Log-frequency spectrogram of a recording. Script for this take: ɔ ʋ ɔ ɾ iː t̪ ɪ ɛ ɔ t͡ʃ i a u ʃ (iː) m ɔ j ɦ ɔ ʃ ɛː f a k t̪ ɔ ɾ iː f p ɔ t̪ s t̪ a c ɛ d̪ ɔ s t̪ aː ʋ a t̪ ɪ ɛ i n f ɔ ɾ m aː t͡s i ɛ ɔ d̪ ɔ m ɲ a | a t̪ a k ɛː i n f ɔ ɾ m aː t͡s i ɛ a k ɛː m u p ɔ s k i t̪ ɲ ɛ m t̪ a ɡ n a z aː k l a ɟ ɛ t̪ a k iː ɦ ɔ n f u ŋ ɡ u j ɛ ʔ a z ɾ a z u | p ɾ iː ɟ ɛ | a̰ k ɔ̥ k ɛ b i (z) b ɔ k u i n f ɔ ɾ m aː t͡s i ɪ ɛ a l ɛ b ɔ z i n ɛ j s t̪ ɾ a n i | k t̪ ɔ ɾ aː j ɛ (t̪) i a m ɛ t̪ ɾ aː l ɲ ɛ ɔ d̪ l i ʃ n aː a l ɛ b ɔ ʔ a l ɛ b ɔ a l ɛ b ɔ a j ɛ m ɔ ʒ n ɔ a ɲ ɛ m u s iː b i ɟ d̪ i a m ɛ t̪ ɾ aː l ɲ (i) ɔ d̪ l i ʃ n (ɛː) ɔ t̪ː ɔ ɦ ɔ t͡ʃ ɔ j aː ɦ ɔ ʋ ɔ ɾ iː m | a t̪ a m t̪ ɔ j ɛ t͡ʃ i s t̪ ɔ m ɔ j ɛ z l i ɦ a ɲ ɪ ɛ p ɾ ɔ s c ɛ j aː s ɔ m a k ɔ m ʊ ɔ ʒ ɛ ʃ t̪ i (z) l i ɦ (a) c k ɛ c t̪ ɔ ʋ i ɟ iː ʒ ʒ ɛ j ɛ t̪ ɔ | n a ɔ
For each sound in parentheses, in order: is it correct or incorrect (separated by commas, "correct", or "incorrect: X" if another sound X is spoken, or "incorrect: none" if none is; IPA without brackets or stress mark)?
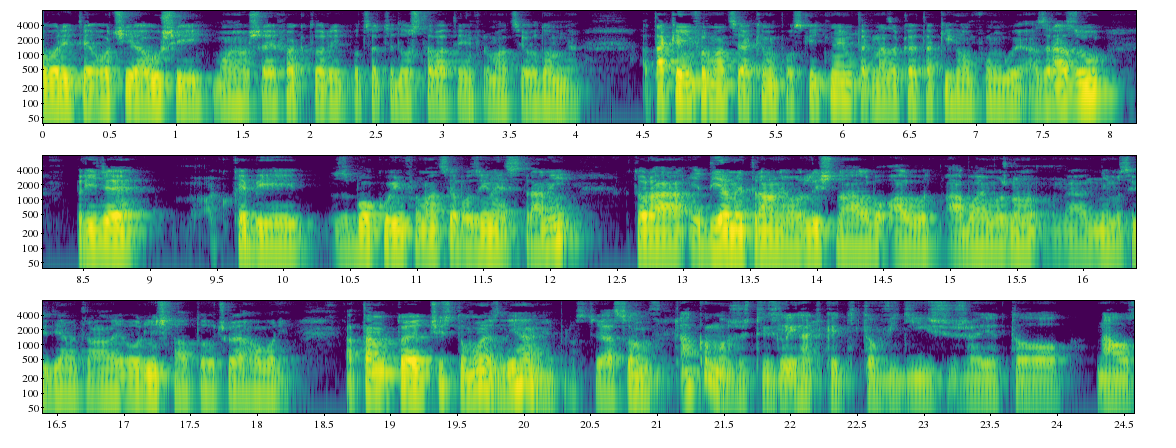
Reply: incorrect: i, correct, incorrect: d̪, incorrect: ɛ, incorrect: aː, correct, correct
